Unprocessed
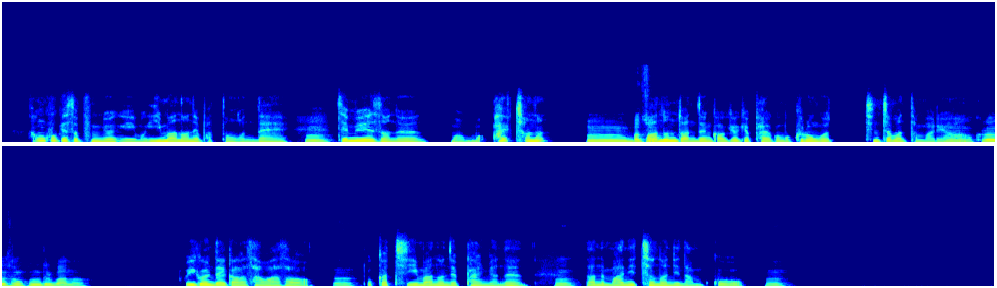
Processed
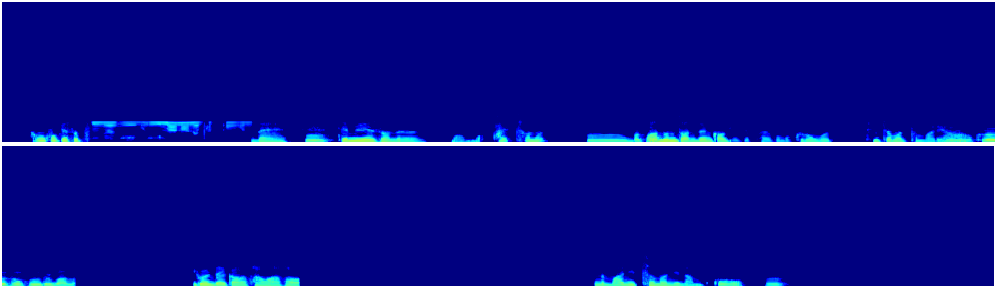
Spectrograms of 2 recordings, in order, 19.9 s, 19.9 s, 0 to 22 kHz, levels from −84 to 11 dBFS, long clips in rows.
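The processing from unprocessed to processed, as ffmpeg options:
ffmpeg -i in.wav -filter_complex "[0:a]asettb=1/sr,asplit=3[link_01][link_02][link_03];[link_01]atrim=end=0.864[link_04];[link_02]atrim=start=0.86:end=2.5,asetpts=PTS-STARTPTS,afade=type=in:duration=0.004:curve=qsin,afade=type=out:start_time=1.636:duration=0.004:curve=qsin,lowpass=frequency=2800:width_type=q:width=0.5098,lowpass=frequency=2800:width_type=q:width=0.6013,lowpass=frequency=2800:width_type=q:width=0.9,lowpass=frequency=2800:width_type=q:width=2.563,afreqshift=-3300[link_05];[link_03]atrim=start=2.496[link_06];[link_04][link_05]acrossfade=duration=0.004:curve1=hsin:curve2=qsin[link_07];[link_07][link_06]acrossfade=duration=0.004:curve1=qsin:curve2=hsin,asplit=8[link_08][link_09][link_10][link_11][link_12][link_13][link_14][link_15];[link_08]atrim=end=3.982[link_16];[link_09]atrim=start=3.978:end=6.482,asetpts=PTS-STARTPTS,volume=-6dB[link_17];[link_10]atrim=start=6.478:end=7.29,asetpts=PTS-STARTPTS,afade=type=out:start_time=0.808:duration=0.004:curve=hsin:silence=0.0668344[link_18];[link_11]atrim=start=7.29:end=10.66,asetpts=PTS-STARTPTS,afade=type=in:duration=2.47:silence=0.0668344,afade=type=out:start_time=3.366:duration=0.004:curve=hsin[link_19];[link_12]atrim=start=10.66:end=11.85,asetpts=PTS-STARTPTS,volume=0[link_20];[link_13]atrim=start=11.85:end=12.9,asetpts=PTS-STARTPTS,afade=type=in:duration=0.004:curve=hsin,afade=type=out:start_time=1.046:duration=0.004:curve=hsin[link_21];[link_14]atrim=start=12.9:end=15.86,asetpts=PTS-STARTPTS,volume=0[link_22];[link_15]atrim=start=15.86,asetpts=PTS-STARTPTS,afade=type=in:duration=0.004:curve=hsin[link_23];[link_16][link_17]acrossfade=duration=0.004:curve1=hsin:curve2=hsin[link_24];[link_18][link_19][link_20][link_21][link_22][link_23]concat=n=6:v=0:a=1[link_25];[link_24][link_25]acrossfade=duration=0.004:curve1=hsin:curve2=hsin,highpass=180,afftdn=noise_reduction=34:noise_floor=-51,lowpass=frequency=1800:width=0.5412,lowpass=frequency=1800:width=1.3066,volume=-6.5dB" out.wav

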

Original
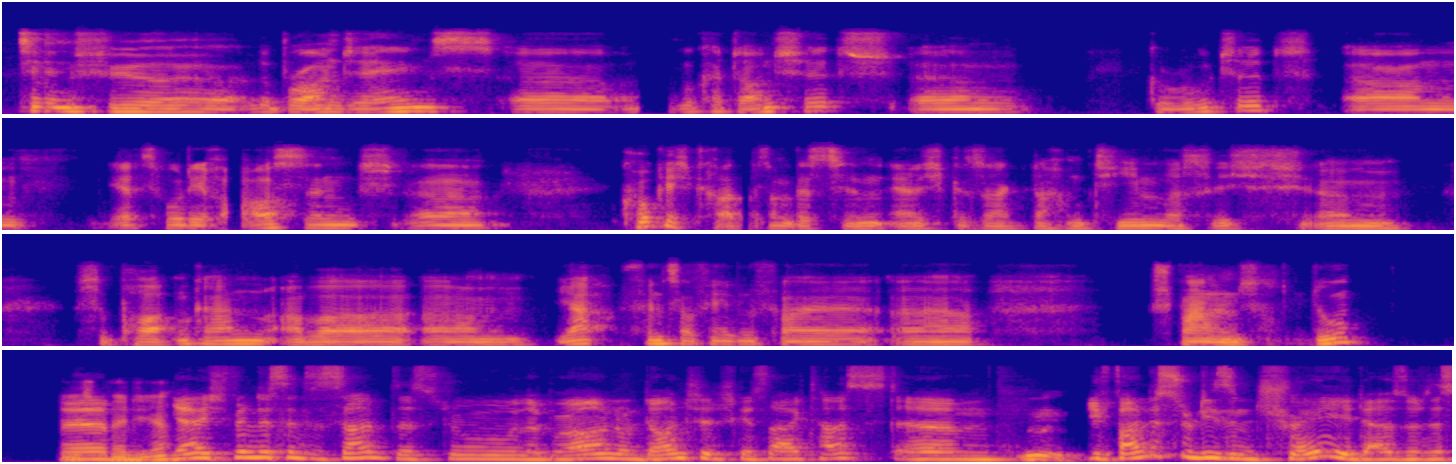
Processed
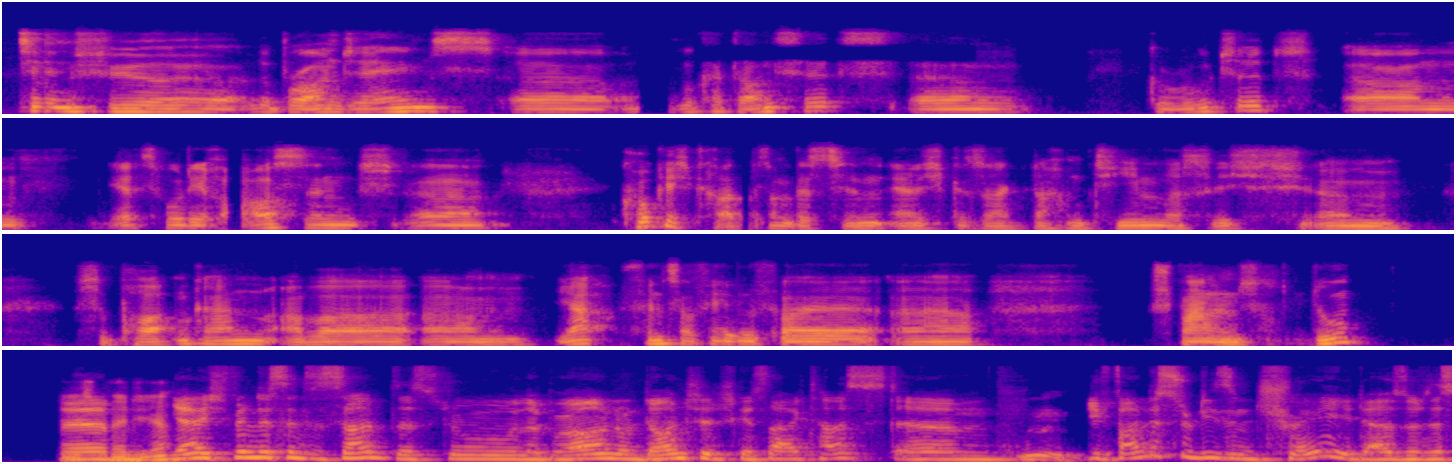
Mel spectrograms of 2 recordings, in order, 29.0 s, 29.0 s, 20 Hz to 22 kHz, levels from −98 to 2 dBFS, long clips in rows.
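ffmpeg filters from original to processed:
ffmpeg -i in.wav -filter_complex "[0:a]asettb=1/sr,asplit=3[link_01][link_02][link_03];[link_01]atrim=end=3.454[link_04];[link_02]atrim=start=3.45:end=4.87,asetpts=PTS-STARTPTS,afade=type=in:duration=0.004:curve=qsin,afade=type=out:start_time=1.416:duration=0.004:curve=qsin,asuperstop=centerf=3400:order=20:qfactor=1.4[link_05];[link_03]atrim=start=4.866[link_06];[link_04][link_05]acrossfade=duration=0.004:curve1=hsin:curve2=qsin[link_07];[link_07][link_06]acrossfade=duration=0.004:curve1=qsin:curve2=hsin,asettb=1/sr,asplit=3[link_08][link_09][link_10];[link_08]atrim=end=18.134[link_11];[link_09]atrim=start=18.13:end=18.89,asetpts=PTS-STARTPTS,afade=type=in:duration=0.004:curve=qsin,afade=type=out:start_time=0.756:duration=0.004:curve=qsin,equalizer=frequency=380:width=1.2:gain=12[link_12];[link_10]atrim=start=18.886[link_13];[link_11][link_12]acrossfade=duration=0.004:curve1=hsin:curve2=qsin[link_14];[link_14][link_13]acrossfade=duration=0.004:curve1=qsin:curve2=hsin,asettb=1/sr,asplit=3[link_15][link_16][link_17];[link_15]atrim=end=25.674[link_18];[link_16]atrim=start=25.67:end=28.62,asetpts=PTS-STARTPTS,afade=type=in:duration=0.004:curve=qsin,afade=type=out:start_time=2.946:duration=0.004:curve=qsin,acompressor=threshold=-30dB:ratio=2.5:attack=3.2:release=140:knee=1:detection=peak[link_19];[link_17]atrim=start=28.616[link_20];[link_18][link_19]acrossfade=duration=0.004:curve1=hsin:curve2=qsin[link_21];[link_21][link_20]acrossfade=duration=0.004:curve1=qsin:curve2=hsin" out.wav

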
